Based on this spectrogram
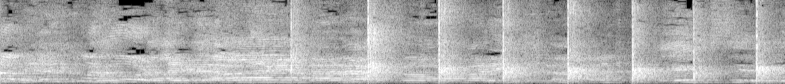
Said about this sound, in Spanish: aplauso. aplauso.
